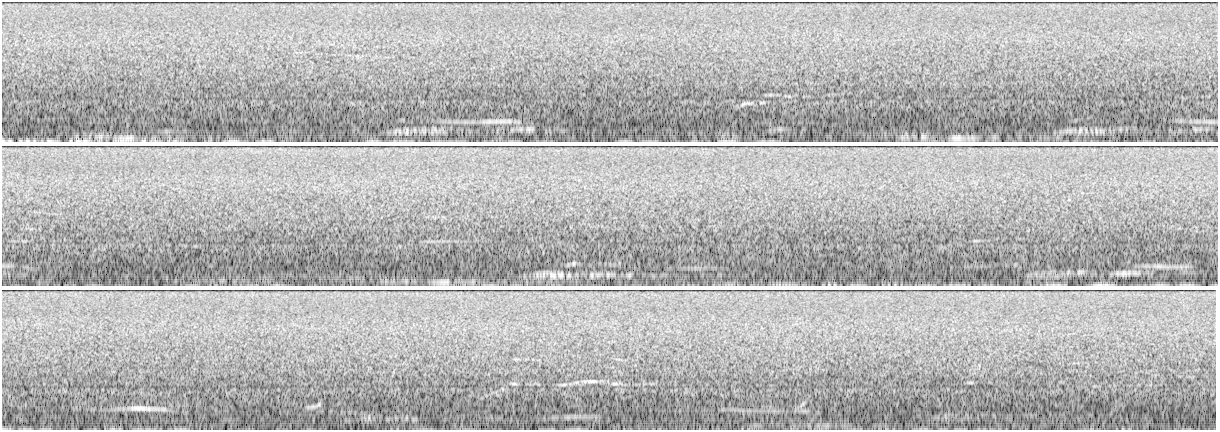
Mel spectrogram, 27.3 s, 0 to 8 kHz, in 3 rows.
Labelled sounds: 5.7	6.0	humpback whale, 0.83 to 0.96 kHz
12.2	12.5	humpback whale, 0.80 to 0.90 kHz
22.4	22.8	humpback whale, 0.83 to 1.0 kHz

